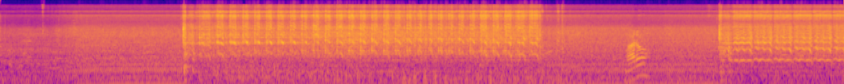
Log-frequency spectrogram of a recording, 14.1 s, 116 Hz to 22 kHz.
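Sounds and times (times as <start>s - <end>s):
car engine cranking: 3.0s - 9.5s, 11.9s - 14.0s.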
